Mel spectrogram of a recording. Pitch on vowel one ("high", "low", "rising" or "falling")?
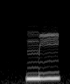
high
